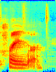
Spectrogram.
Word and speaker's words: Creamer: There's to be no contact with um Vargas, Thirsten, Eurea, Gets, and Creamer. Did you understand that to be the plea? I'm sorry, but that's the way I said it. It's creamer.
